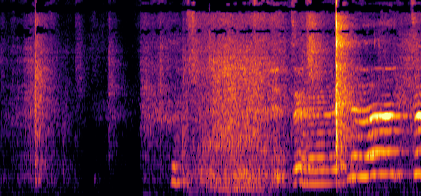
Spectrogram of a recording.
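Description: Hands clapping quickly for a couple of seconds, starting about a second and a half in, with one sharp clap near the end. A woman's voice rises in a short, high, pitched cheer or laugh at the end.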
